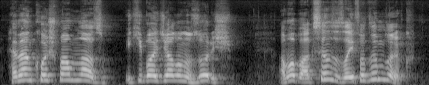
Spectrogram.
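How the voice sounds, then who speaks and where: A man reading aloud and voicing a stout, bustling, forgetful middle-aged innkeeper who chatters in a hurried, flustered way. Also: sits high, lively intonation, darkish tone, voice pushed up.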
